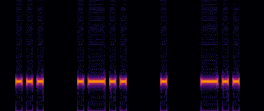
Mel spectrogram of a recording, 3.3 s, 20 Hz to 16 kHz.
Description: Morse code, heard as a keyed tone, about 18 wpm, spaced as for 12 wpm, 1000 Hz. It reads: SLED
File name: qotdfiles / 12wpm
